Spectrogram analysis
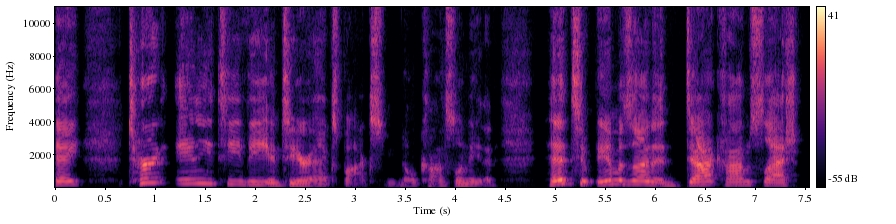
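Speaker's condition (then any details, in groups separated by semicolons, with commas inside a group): No condition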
